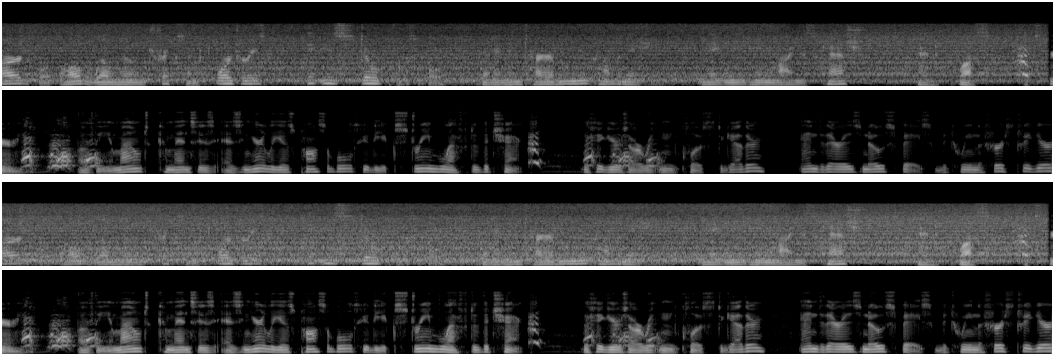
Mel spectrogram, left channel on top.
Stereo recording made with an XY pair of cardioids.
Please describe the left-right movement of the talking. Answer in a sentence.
In this clip you hear the talking move from left to right.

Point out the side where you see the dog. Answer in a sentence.
In this clip you hear the dog in the centre.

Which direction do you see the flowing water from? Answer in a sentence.
In this clip you hear the flowing water on the right.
